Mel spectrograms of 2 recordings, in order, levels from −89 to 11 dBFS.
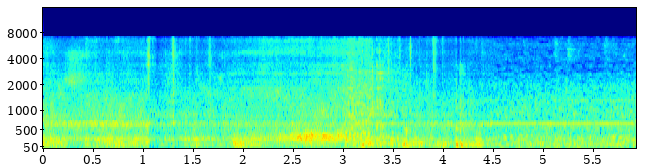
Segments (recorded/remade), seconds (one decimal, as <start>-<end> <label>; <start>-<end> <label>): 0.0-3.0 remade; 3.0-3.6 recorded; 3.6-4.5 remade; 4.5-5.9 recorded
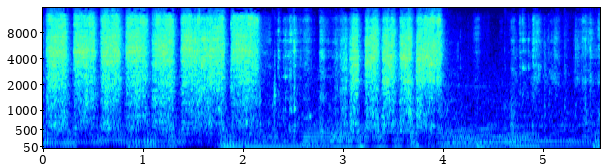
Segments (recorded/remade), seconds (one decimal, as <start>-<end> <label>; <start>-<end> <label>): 0.0-5.6 recorded

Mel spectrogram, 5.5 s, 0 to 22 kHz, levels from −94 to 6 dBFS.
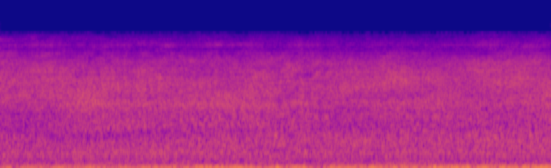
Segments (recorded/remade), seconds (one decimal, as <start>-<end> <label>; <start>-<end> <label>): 0.0-2.5 recorded; 2.5-3.3 remade; 3.3-5.5 recorded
